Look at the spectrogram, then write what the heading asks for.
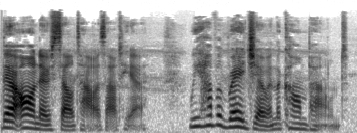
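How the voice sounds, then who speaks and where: An actress playing a feisty, skeptical, indignant woman in an audio drama, sharp-tongued and sarcastic. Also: deep voice, sing-song, brisk, gravelly, heavily acted. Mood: firm.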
